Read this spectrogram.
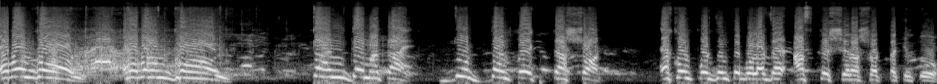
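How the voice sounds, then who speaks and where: A man calls a local penalty shootout live from an outdoor ground. He keeps repeating players' names and nicknames, and he breaks into shouts each time a goal goes in. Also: very high voice, poor audio. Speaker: football commentator. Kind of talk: live sports commentary.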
